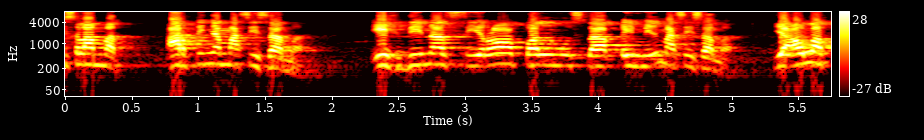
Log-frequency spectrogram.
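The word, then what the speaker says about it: الصراط المستقيم: Siratal mustaqim pakai shad. Kalau bacanya pakai sya, siratal mustaqim, sirat itu artinya adalah gergaji besi.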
